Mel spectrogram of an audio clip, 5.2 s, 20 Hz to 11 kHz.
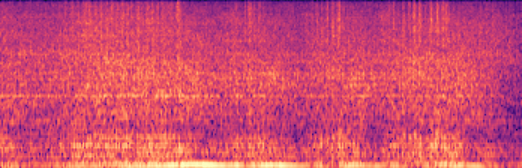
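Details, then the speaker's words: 1990 Toyota MR2 Mk2 JDM, stood over 20 years, revving: uneven stumbling beat with dropouts, missing a little; owner suspects running rich, maybe coolant temperature sensor, cause unconfirmed before plugs and basics done. "you can hear it there it's just missing a little bit"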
